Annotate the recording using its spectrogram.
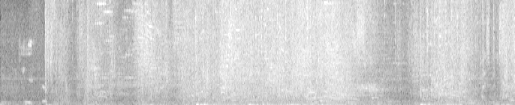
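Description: Video game battle effects crackle and whoosh.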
